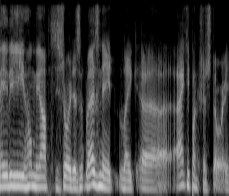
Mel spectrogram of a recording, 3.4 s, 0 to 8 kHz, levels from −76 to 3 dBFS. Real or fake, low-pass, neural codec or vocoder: fake; 7.2 kHz; codec, 16 kHz in and 24 kHz out, 1.1 kbps, FireRedTTS-2 codec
